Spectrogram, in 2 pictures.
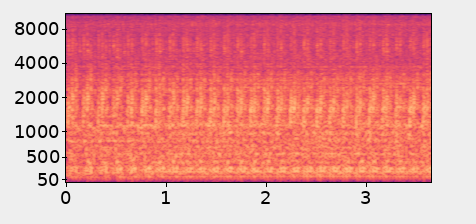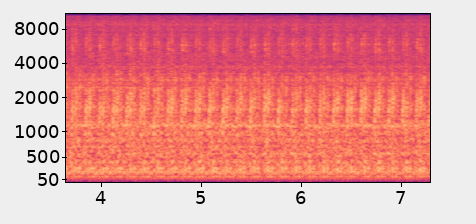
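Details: Land Rover 2.5 NA diesel restarted after thermal camera showed the rear cold: lumpy, uneven idle with an irregular beat near four per second; misfire on one or more cylinders, injectors later spray-tested.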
